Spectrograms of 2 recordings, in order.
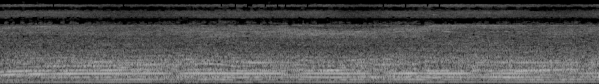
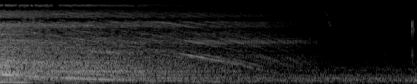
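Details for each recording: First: Bissell PowerForce Helix 3313 upright vacuum running: steady high motor whine with a faint fluttering hum underneath throughout, the noise of the drive belt. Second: New Bissell PowerForce Helix 3313 vacuum motor: a high whir, described as a higher tone but lower pitch than the older 2191, spinning down smoothly with no rattle, scrape or grind; motor sounds healthy.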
